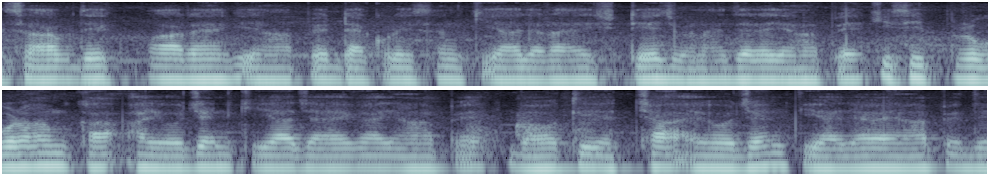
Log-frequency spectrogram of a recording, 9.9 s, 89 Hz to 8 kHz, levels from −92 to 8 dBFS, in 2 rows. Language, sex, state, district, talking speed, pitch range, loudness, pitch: Maithili, male, Bihar, Begusarai, 230 wpm, 120-125 Hz, -20 LUFS, 120 Hz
